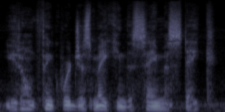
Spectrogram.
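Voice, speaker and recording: A man playing a low-voiced remorseful wanderer. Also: steady tone, fairly quick, a little hiss or hum, lightly acted. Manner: quiet, bitter, wary. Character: remorseful young man haunted by his past.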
